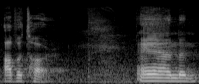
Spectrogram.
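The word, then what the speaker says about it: avatāra: in what's called an avatar and or in Sanskrit pronounced avatara and maybe you've seen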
